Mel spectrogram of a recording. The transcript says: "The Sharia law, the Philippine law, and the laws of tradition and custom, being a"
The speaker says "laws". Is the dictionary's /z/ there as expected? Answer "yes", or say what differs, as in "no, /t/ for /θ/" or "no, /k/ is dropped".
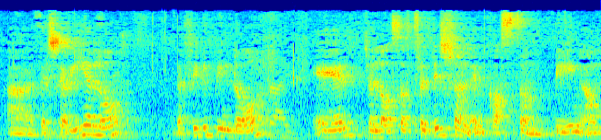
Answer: no, /s/ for /z/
